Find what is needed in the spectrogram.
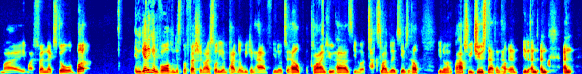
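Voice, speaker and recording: Very fast speech comes from a man with a Caribbean accent and a medium pitch. The sound is dry and close with no echo, and his pitch variation is ordinary. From Grenada (born in Trinidad). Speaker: accountant and business owner. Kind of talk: podcast interview. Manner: lively, full of life.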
